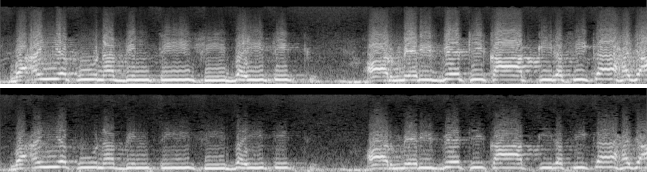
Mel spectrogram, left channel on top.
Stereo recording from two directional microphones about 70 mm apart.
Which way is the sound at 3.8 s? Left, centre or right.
Centre.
